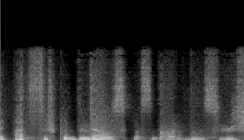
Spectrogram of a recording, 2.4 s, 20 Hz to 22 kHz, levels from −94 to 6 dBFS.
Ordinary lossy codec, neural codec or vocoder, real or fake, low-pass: AAC, 64 kbps; codec, 44.1 kHz, 0.9 kbps, DAC; fake; 14.4 kHz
